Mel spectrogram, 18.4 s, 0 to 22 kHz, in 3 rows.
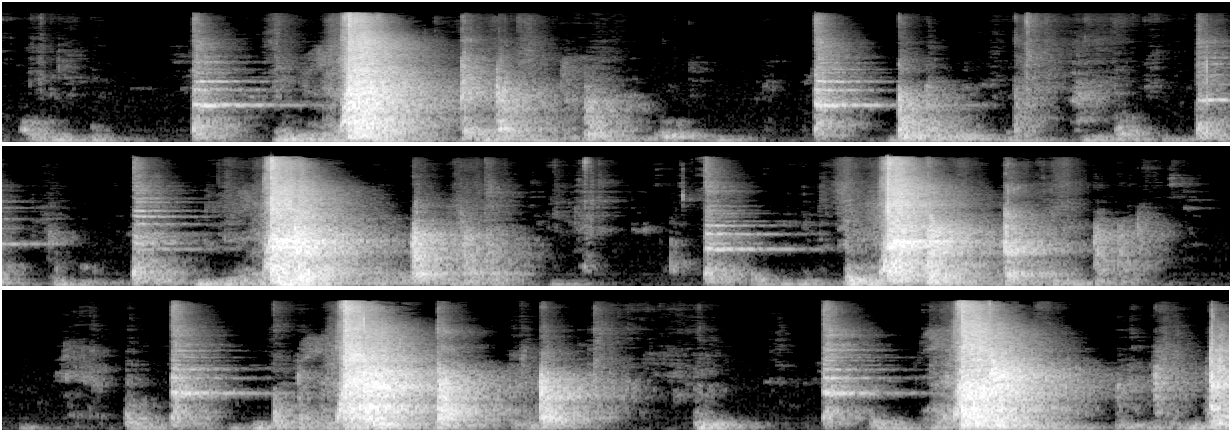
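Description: Yonex Nanoray 95DX badminton racket smashing shuttlecocks six times, about every three seconds: each smash is a short ringing ping off the strings followed within a second by a louder thud of the shuttlecock striking a pillow.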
